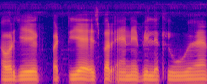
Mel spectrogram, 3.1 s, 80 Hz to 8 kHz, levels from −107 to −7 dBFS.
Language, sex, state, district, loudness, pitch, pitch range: Hindi, male, Bihar, Gopalganj, -36 LUFS, 100 Hz, 100-105 Hz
